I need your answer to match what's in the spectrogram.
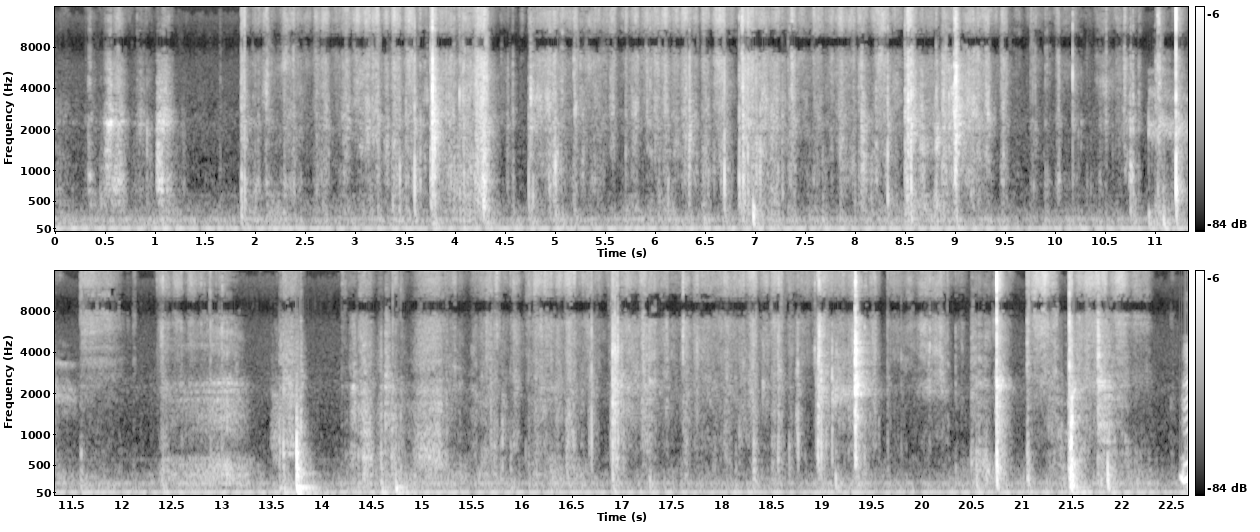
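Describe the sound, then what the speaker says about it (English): A deck of oracle cards is shuffled and cards are pulled, making soft papery riffles, slides and sharp flicks scattered irregularly through a quiet room. "pulling some oracle cards here"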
